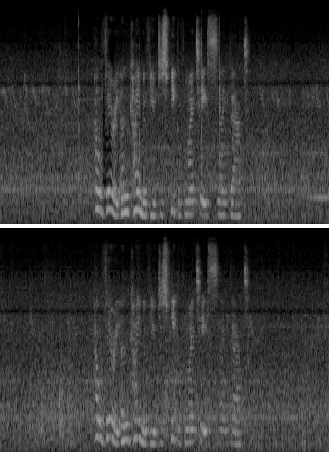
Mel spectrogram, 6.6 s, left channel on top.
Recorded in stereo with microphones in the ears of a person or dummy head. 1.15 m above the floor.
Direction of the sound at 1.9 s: 10° left (ahead or behind).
